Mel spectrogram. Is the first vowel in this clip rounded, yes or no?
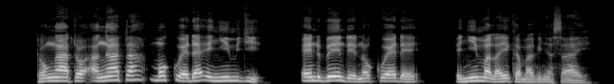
yes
